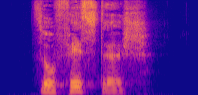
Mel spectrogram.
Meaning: sophist
- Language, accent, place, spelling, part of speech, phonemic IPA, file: German, Germany, Berlin, sophistisch, adjective, /zoˈfɪstɪʃ/, De-sophistisch.ogg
